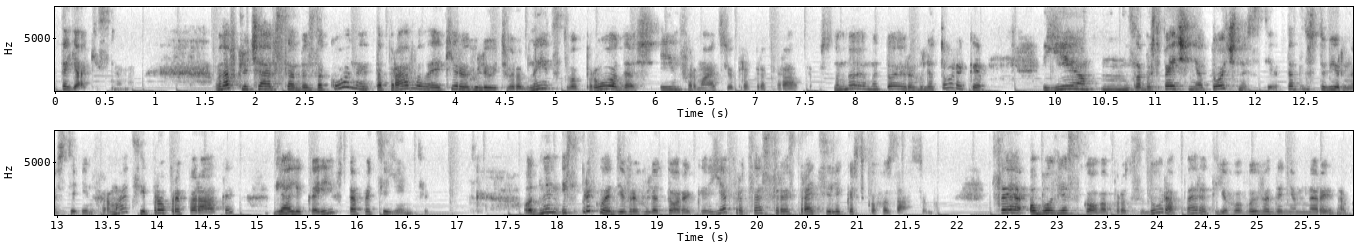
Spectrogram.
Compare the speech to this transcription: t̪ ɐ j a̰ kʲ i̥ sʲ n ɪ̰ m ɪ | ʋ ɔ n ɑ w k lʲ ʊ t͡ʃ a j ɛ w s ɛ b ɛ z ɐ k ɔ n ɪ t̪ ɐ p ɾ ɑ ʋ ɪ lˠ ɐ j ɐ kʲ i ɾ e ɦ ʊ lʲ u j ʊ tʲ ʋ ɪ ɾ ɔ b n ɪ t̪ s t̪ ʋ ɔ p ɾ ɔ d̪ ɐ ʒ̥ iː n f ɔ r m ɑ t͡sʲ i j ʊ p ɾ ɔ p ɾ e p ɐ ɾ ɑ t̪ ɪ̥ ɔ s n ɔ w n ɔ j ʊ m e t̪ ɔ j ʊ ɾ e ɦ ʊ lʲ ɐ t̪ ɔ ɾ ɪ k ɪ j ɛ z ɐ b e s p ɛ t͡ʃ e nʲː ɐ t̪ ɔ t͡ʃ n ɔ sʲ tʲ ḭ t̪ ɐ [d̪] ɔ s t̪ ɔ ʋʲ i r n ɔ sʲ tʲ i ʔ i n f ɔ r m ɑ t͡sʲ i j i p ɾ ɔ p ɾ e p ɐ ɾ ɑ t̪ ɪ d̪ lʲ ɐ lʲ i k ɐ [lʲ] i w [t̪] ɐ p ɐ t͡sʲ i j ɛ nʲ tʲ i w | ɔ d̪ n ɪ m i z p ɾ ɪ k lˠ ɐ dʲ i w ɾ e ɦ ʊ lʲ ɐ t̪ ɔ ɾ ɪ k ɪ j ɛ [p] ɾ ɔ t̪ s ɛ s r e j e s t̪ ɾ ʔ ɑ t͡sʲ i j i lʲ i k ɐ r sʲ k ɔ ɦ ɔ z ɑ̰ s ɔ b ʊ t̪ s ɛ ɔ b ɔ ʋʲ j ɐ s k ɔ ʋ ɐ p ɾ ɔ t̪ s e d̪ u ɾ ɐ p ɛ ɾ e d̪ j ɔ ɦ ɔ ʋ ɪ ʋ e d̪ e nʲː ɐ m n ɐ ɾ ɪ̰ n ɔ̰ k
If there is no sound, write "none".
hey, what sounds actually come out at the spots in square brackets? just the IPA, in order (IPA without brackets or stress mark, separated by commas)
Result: d̪, ɾʲ, t̪, p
